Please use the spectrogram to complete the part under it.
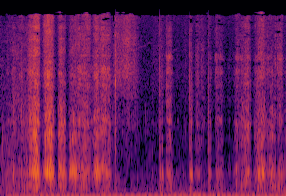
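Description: A pen or pencil scratches across paper while drawing, a quiet run of many quick, rhythmic scraping strokes with short pauses between them.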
